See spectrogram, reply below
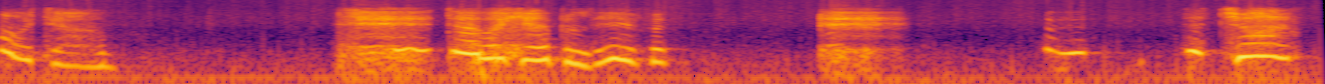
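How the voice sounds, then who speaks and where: A woman's voice: very high voice, very animated, takes it slowly, full character voice, poor audio. A woman playing a fragile, grief-stricken young widow, melodramatic and pleading in 1940s radio style.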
